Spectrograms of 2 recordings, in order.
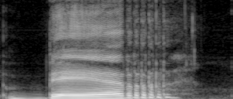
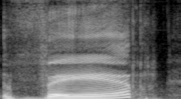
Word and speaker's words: ver: spanish lesson is about bear bear bear okay uh remember the v sound in spanish is similar to the b as in bell in english so you need to say bear bear and if you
